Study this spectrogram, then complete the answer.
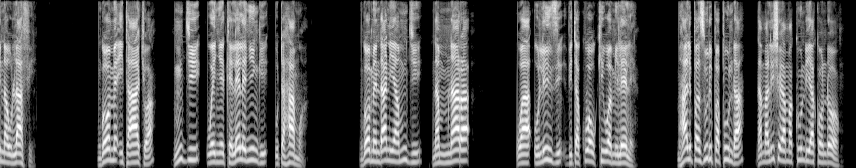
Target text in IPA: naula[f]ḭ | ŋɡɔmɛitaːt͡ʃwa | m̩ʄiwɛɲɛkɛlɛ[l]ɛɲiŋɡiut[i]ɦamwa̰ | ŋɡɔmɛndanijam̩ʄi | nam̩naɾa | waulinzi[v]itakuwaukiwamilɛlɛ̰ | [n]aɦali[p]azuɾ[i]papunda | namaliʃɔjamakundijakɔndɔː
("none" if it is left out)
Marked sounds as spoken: f, l, a, v, m, p, i

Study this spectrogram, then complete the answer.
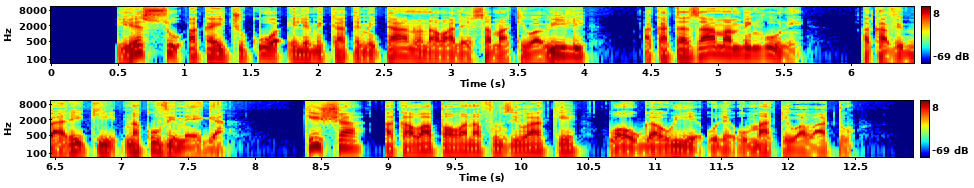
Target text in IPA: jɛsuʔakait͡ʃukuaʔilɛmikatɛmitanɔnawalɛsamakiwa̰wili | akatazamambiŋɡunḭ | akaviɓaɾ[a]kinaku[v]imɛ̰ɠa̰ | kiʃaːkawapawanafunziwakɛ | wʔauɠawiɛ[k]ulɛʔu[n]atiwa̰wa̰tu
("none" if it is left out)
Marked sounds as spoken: i, v, ʔ, m

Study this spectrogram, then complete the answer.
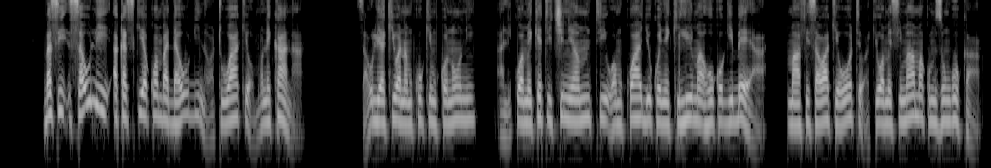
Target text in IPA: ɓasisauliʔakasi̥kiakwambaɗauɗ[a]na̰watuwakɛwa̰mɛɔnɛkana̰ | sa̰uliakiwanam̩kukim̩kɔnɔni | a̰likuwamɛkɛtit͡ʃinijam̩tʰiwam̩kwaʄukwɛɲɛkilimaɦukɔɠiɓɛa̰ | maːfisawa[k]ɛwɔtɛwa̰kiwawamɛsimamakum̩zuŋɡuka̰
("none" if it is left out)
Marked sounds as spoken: i, k

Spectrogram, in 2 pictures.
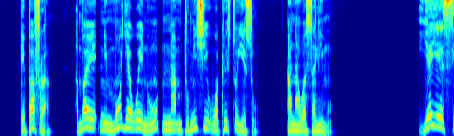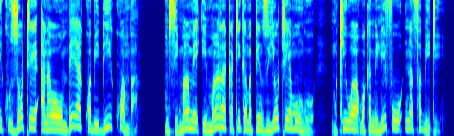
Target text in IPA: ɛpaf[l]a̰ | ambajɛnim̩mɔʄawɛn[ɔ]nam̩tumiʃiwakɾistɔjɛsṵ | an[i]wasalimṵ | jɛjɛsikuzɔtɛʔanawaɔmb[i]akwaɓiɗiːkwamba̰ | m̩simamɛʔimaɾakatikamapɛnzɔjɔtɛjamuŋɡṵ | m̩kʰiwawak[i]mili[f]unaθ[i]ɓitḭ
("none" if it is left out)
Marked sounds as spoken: ɾ, u, a, ɛ, a, f, a

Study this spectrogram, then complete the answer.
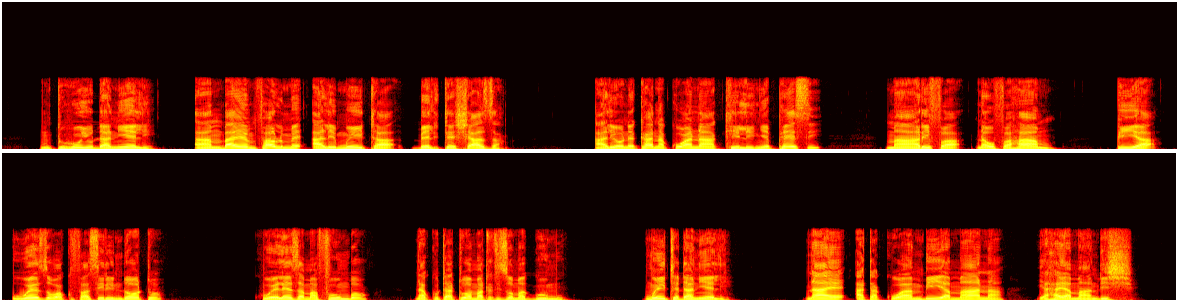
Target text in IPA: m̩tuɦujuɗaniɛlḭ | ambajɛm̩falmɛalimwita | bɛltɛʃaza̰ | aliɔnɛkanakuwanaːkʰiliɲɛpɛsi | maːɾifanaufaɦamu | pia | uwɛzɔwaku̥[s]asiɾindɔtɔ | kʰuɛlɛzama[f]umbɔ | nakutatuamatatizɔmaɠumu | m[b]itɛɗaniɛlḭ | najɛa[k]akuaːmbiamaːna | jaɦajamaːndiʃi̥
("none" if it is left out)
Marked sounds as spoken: f, f, w, t

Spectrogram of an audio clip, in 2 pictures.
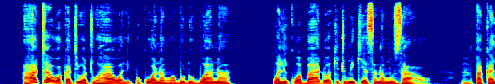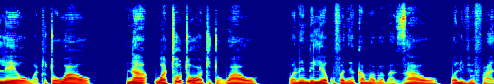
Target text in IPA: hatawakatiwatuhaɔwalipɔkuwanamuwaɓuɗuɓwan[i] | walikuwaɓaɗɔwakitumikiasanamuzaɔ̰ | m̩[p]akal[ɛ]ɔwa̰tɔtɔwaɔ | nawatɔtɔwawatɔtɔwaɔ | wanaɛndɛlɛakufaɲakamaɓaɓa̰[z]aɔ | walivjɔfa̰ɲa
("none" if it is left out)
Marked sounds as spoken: a, p, ɛ, z

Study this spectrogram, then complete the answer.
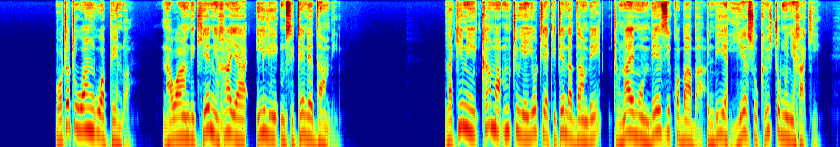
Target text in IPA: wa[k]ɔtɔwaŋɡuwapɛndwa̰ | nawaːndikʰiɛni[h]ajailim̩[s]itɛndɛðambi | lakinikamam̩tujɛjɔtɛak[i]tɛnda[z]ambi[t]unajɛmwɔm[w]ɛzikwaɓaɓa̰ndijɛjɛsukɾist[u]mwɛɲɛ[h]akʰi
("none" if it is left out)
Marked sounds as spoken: t, h, s, i, ð, t, b, ɔ, h

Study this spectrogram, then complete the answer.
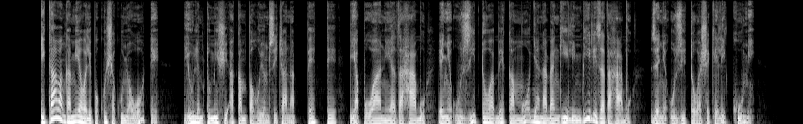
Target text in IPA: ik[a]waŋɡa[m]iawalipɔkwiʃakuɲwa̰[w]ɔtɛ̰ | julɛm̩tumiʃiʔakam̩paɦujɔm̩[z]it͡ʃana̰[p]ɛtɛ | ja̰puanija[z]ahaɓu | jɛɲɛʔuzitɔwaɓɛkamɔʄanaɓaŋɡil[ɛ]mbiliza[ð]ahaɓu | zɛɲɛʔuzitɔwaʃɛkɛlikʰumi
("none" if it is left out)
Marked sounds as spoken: a, m, w, s, p, ð, i, ð

